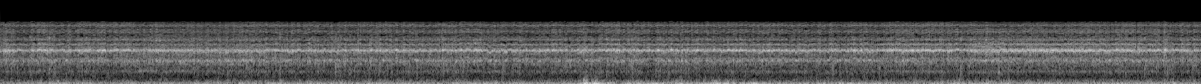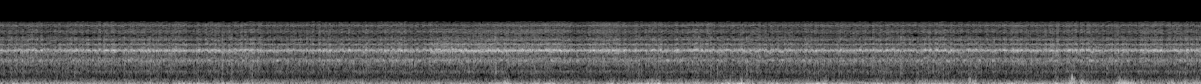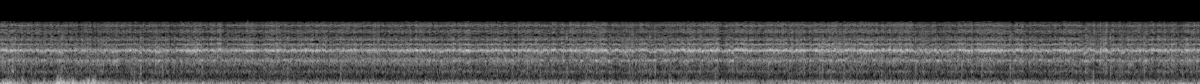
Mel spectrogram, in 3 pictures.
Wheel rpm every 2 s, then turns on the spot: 160, 160, 160, 160, 160, 160, 170, 160, 160, 160, 160, 160, 160, 160, 160, 160, 160, 160.
none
